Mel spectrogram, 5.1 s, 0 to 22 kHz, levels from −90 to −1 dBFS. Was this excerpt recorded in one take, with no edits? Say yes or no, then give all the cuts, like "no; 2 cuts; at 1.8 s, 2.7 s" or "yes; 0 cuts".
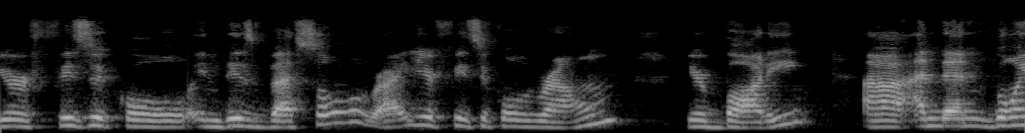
no; 2 cuts; at 1.0 s, 4.2 s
